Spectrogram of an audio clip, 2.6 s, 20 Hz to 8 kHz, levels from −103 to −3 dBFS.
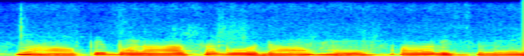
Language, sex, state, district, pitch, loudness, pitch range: Hindi, female, Bihar, Patna, 215 Hz, -14 LUFS, 200-225 Hz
